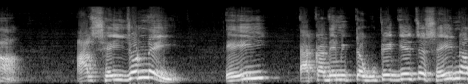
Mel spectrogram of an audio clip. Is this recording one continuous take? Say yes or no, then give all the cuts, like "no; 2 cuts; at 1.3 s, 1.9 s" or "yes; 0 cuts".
yes; 0 cuts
